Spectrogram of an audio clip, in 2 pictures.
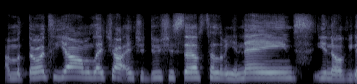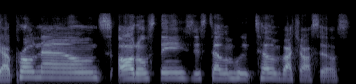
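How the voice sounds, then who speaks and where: A woman hosting an interview podcast, talking in an upbeat, casual and lively way. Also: fairly high pitch, quick pace, no room sound. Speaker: podcast host. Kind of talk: conversational interview.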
